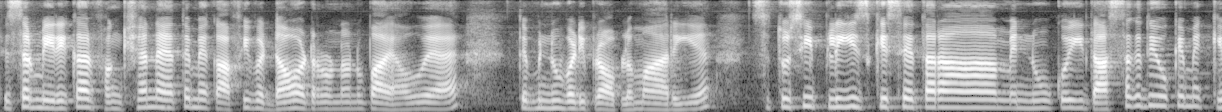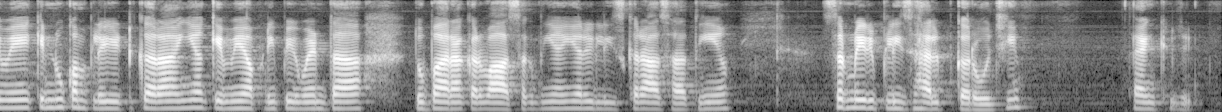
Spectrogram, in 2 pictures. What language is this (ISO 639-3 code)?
pan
